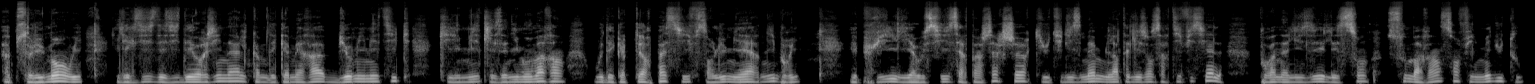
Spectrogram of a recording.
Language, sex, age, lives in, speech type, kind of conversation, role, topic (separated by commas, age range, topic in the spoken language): French, male, 35-39, France, read, expert-assistant, expert, Quelles idées originales pourrait-on imaginer pour observer la vie sous-marine sans perturber les écosystèmes ?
